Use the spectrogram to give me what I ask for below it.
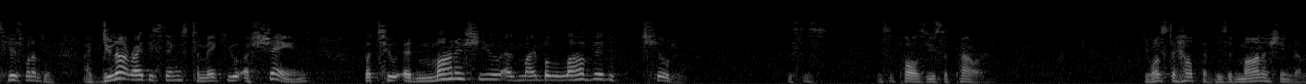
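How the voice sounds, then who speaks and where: A man's voice: mid-range voice, a little mellow, dull audio, slight background noise. Man preaching an earnest sermon. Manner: earnest, rising to emphatic questions. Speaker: pastor.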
